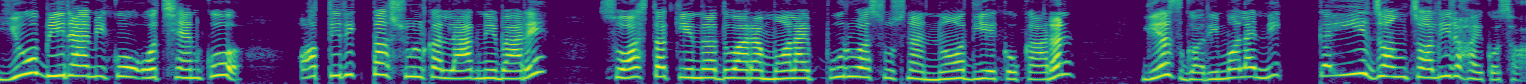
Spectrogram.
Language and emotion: Nepali, angry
